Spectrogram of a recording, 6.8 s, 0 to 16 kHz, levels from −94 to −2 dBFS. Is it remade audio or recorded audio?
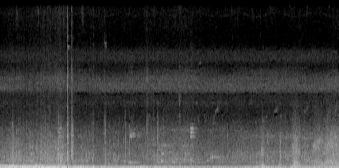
recorded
